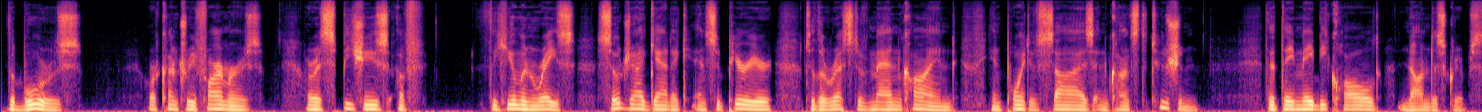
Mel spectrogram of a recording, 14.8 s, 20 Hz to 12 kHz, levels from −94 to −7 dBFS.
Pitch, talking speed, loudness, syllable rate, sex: 110 Hz, 135 wpm, -17 LUFS, 4.3 syllables/s, male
